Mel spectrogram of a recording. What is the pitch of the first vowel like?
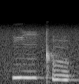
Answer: high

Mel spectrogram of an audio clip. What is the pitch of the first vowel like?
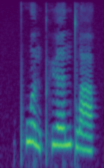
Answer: falling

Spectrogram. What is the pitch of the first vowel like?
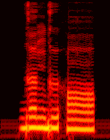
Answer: low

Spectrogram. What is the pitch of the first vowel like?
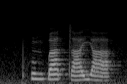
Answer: high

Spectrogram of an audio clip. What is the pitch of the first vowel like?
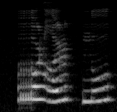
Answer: high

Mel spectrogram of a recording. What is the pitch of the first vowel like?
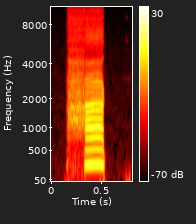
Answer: falling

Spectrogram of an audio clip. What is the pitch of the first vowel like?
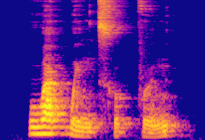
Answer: high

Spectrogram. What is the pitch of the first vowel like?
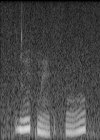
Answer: high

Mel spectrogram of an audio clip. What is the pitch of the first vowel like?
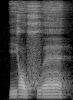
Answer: low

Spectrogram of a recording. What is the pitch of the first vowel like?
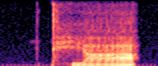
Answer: rising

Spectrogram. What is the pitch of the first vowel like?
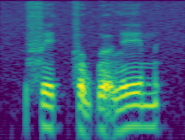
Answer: low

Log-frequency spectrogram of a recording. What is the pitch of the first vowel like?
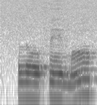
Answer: low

